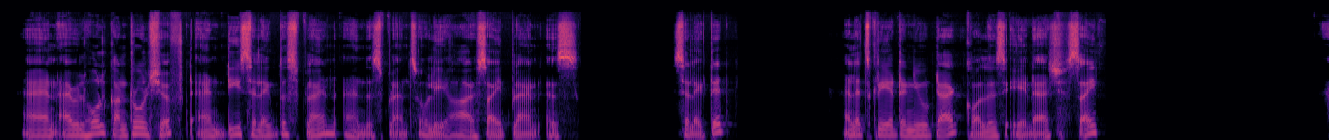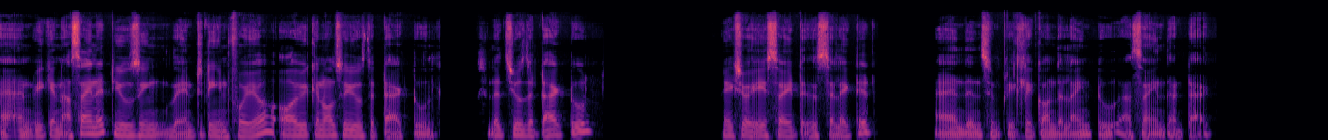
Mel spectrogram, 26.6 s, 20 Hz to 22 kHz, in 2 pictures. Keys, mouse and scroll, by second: 1.7 ctrl+shift+click, 2.9 ctrl+shift+click, 4.1 ctrl+shift+scroll down 1, 6.3 middle click, 9.7-13.0 typing, 19.8-21.8 scroll up 5, 21.8-23.5 scroll up 17, 24.1-25.4 scroll down 20, 25.4 space.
